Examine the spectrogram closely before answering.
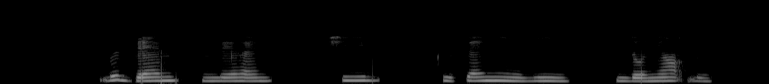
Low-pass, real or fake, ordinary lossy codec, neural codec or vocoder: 3.6 kHz; real; MP3, 16 kbps; none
